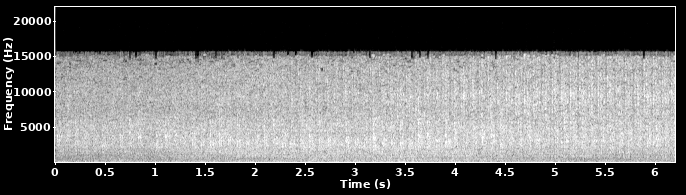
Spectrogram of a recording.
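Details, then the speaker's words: 2008–2011 Ford Expedition 5.4 3-valve V8, about 190,000 miles, at idle: steady tapping about three or four knocks a second over a rough idle; owner suspects rod knock, unconfirmed, engine to be rebuilt. "all right if you can hear that tapping definitely sounds like rodnock"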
